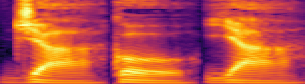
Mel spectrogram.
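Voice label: "jakoya", concatenated syllables; Affixing experiment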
